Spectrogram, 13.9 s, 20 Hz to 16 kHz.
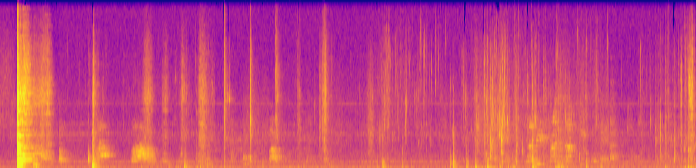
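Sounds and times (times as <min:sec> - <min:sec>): wet squelches: 0:07.4 - 0:10.7.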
